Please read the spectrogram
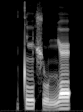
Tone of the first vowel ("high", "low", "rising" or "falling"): high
